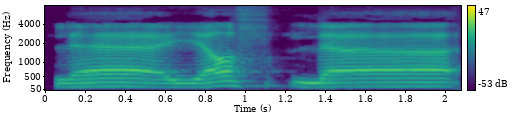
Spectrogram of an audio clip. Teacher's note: لام کے اوپر کھڑی زبر ہے، دو حرکات لمبا کر کے پڑھیں گے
